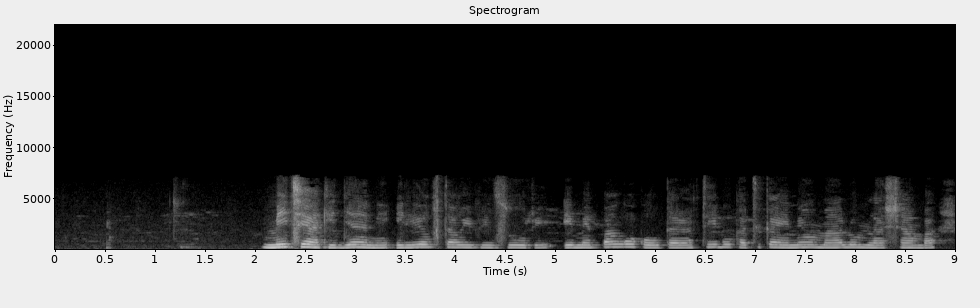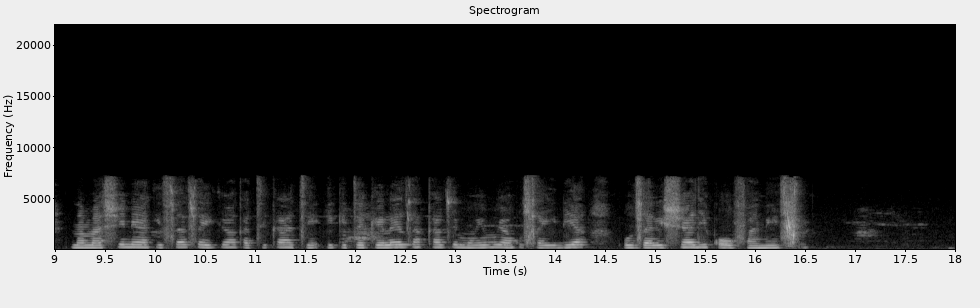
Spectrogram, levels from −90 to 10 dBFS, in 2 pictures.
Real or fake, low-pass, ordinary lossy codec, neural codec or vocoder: real; 7.2 kHz; MP3, 48 kbps; none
